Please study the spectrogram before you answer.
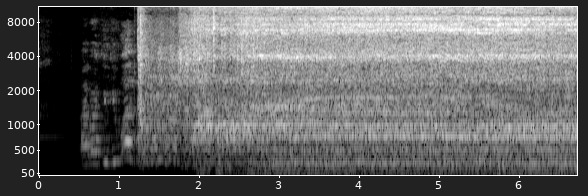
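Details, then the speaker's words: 1992 Ford F150 5.8L V8 after water pump replacement and coolant refill: starter cranks briefly, engine catches and settles into a steady even idle with no knocks or squeals, only drips from spilled coolant; runs really nice. "a couple drips from where i spilled off the toilet but that she is almost fixed up runs really nice"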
